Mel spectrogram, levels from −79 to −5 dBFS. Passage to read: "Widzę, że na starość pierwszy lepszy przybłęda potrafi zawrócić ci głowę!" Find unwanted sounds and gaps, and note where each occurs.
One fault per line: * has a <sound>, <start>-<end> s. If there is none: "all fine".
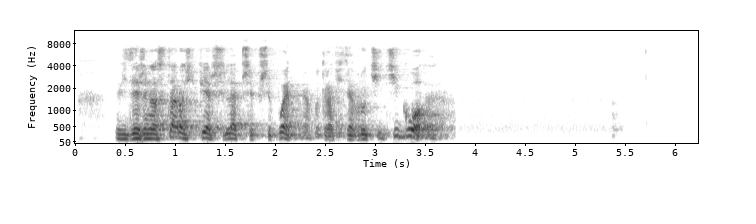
all fine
